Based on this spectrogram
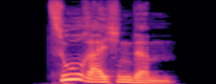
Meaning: strong dative masculine/neuter singular of zureichend
- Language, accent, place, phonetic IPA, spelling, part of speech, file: German, Germany, Berlin, [ˈt͡suːˌʁaɪ̯çn̩dəm], zureichendem, adjective, De-zureichendem.ogg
